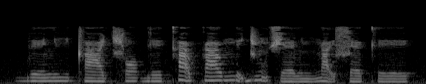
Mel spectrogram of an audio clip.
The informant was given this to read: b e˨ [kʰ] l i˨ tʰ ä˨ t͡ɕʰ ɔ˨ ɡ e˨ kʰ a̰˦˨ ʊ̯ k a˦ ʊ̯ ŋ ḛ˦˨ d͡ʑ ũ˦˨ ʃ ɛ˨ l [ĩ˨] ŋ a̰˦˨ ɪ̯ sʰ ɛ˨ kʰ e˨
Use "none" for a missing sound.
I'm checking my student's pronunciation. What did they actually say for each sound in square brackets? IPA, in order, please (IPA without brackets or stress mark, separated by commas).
none, ĩ˨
